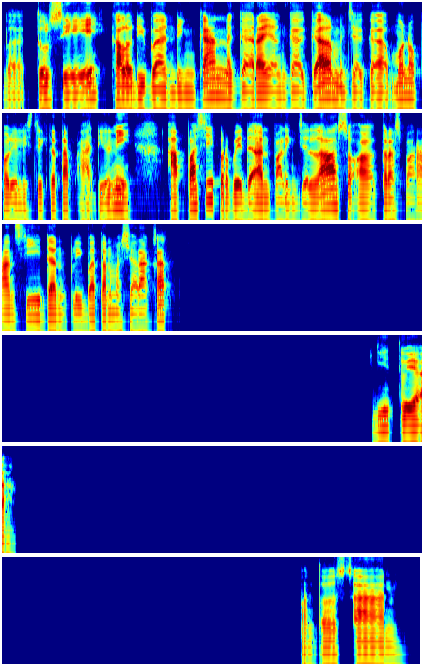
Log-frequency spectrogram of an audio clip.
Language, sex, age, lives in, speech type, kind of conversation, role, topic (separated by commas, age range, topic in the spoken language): Indonesian, male, 25-29, Indonesia, read, expert-assistant, asker, Bagaimana pengawasan publik menjaga monopoli listrik tetap menguntungkan konsumen?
